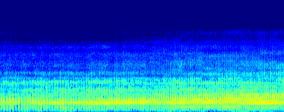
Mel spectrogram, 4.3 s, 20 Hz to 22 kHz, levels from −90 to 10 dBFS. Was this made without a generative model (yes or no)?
no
